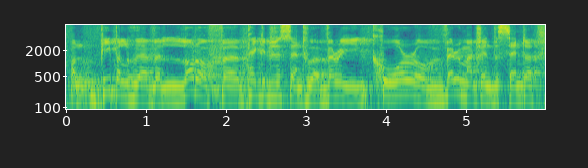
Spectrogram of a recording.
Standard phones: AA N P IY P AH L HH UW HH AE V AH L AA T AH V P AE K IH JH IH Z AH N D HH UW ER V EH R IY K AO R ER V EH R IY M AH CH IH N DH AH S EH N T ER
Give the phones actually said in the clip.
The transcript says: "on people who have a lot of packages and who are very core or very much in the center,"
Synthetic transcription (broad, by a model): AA N P IY P AH L HH UW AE V AH L AA T AH V P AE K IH JH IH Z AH N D HH UW ER V EH R IY K AO R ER V EH R IY M AH CH IH N DH AH S EH N T ER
